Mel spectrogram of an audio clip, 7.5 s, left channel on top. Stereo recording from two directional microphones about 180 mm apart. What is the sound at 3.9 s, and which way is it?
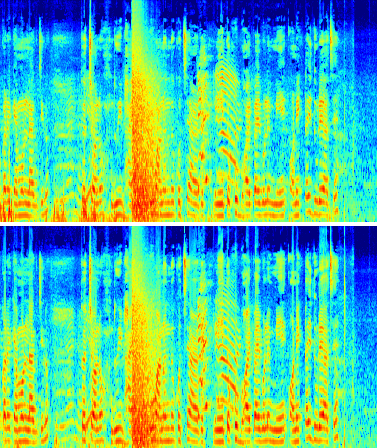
Speech, 15° right (ahead or behind).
